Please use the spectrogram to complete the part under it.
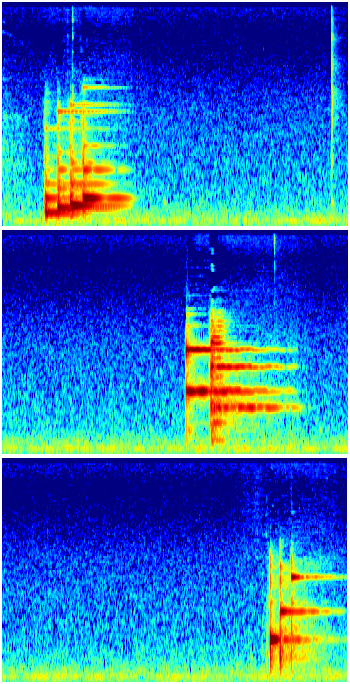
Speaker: Une dernière chose, le son que l'enceinte émet lors de l'allumage et de l'extinction est super fort. Et c'est tout sauf discret.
